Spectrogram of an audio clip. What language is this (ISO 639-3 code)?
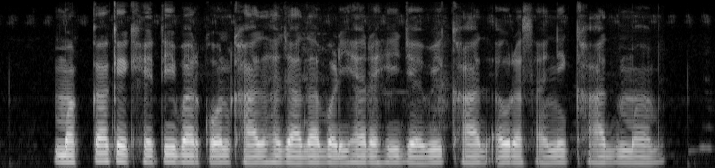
hne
